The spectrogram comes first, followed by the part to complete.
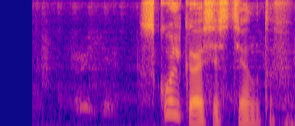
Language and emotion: Russian, neutral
